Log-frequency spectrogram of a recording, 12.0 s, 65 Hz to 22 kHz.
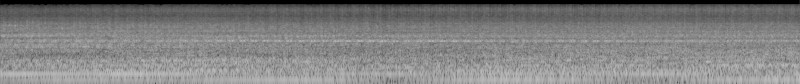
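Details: Ford 7.3 diesel truck started after long storage once batteries were charged: steady, even diesel clatter at idle, deep constant rumble, no misses or odd knocks; normal diesel idle.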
